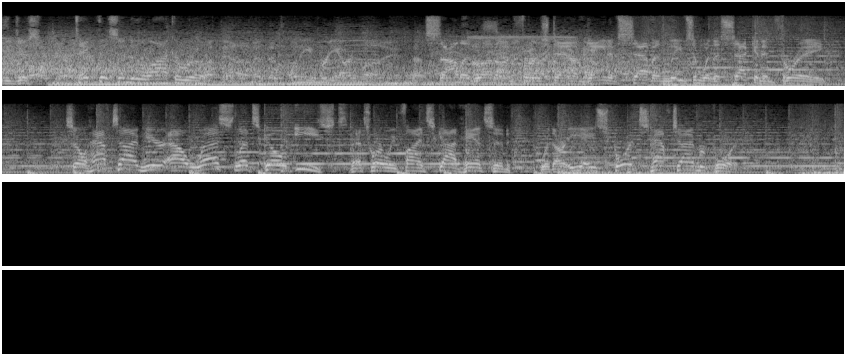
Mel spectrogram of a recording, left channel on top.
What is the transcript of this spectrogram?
to just take this into the locker room. Down at the 23-yard line. A solid run on 1st down, gain of 7, leaves them with a 2nd and 3. So halftime here out west, let's go east. That's where we find Scott Hansen with our EA Sports Halftime Report.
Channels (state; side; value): silent; right; 66 dB below the other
